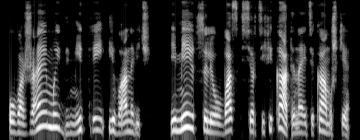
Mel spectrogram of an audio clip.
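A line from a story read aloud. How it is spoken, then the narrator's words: Unctuous, honeyed voice. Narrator (Russian): елейным голосом спросил у антиквара земляной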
